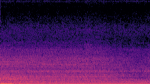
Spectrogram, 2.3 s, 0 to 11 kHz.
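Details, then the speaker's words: Hyundai ix35 G4NA 2.0 automatic, 2014, 102,000 km, first start after rebuild for scored cylinders and piston knock: steady, smooth idle with no knocks, ticks or rattles; oil pressure up, no errors. "давлени Пошло всё автомобиль у нас заработал никаких ошибок никаких посторонних шумов бяков ту ничего нет"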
